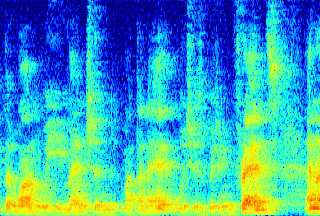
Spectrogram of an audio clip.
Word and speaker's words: matane: That is matane, matane. So let's break it up for pronunciation. Ma-ta-ne, matane.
